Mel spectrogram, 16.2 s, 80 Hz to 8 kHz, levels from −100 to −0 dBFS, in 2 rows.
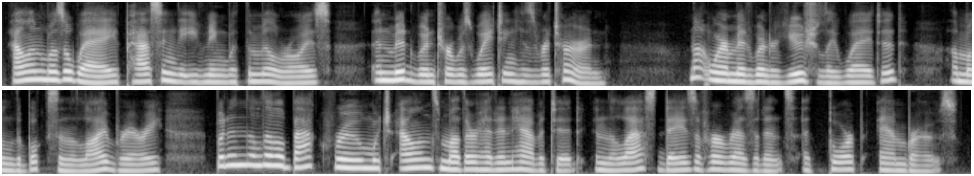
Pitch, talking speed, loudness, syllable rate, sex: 200 Hz, 170 wpm, -17 LUFS, 5.6 syllables/s, female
